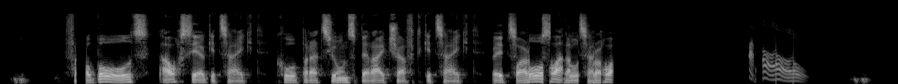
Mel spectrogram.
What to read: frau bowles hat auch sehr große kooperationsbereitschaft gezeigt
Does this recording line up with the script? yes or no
no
